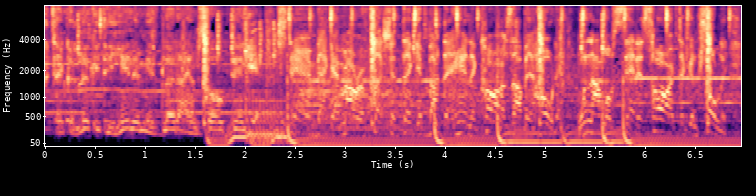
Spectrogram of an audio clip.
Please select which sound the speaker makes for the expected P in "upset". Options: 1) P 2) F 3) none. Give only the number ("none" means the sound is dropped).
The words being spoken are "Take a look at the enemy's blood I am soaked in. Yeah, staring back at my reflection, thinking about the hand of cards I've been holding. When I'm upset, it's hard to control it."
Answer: 1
